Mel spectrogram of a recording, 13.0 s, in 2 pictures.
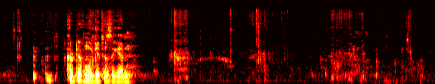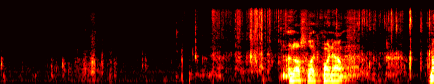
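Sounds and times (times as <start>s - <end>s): person chewing: 2.5s - 6.6s, 9.2s - 10.8s, 11.9s - 13.0s.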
